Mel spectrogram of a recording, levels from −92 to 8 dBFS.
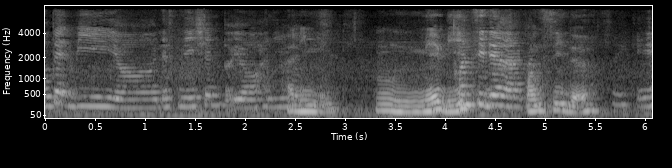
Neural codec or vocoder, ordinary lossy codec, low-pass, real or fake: none; AAC, 32 kbps; 7.2 kHz; real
